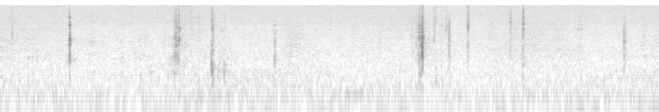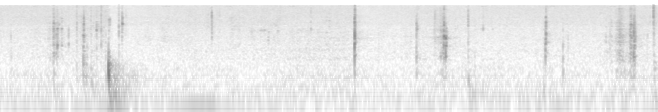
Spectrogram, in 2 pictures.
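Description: A steel knife blade scrapes a solid carved blue bar of soap held in the hand, making a series of short, crisp scraping clicks spread unevenly across the clip. The scrapes are bright and dry with almost no ring, over a quiet, faintly hissing background.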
